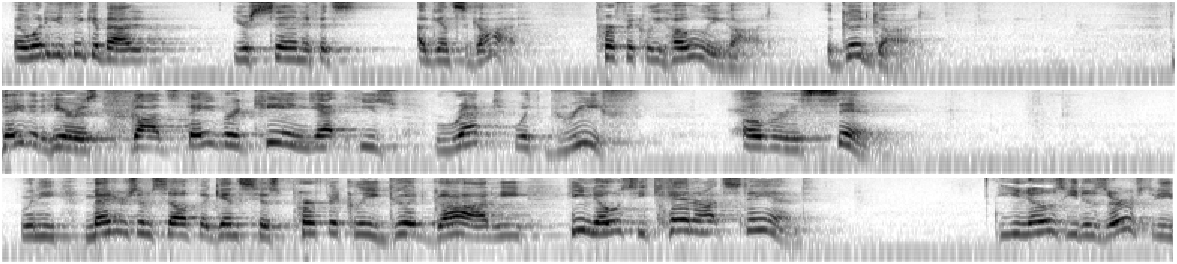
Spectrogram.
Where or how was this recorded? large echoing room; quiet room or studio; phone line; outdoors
large echoing room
